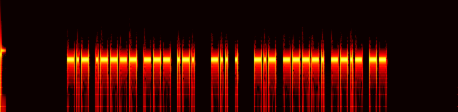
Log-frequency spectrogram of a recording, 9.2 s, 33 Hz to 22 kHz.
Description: Morse code, heard as a keyed tone, about 25 wpm, 700 Hz. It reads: K1OR DE K9QM
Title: USA Callsign DE Callsign - 4 Characters - 25wpm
